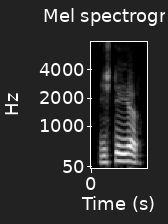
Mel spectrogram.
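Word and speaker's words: stare: आपको होगी य कहाँ से आ गया, नियम ही बच्चों कि ए के बाद अगर आर ई हो, ये साइलेंट होगा और ए का उच्चारण ए के रूप में हो जाएगा।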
